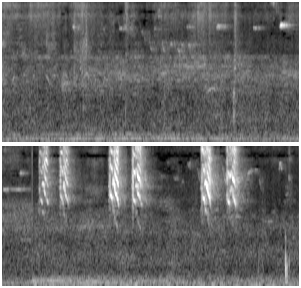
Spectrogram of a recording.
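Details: A parakeet at a wild, reed-fringed pond on Clapham Common, London, around sunset, gives harsh, high screeches in quick pairs during the second half, over a steady low rumble of distant traffic and faint chirps.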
